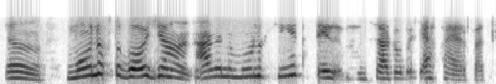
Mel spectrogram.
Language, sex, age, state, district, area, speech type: Kashmiri, female, 18-30, Jammu and Kashmir, Kupwara, rural, conversation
